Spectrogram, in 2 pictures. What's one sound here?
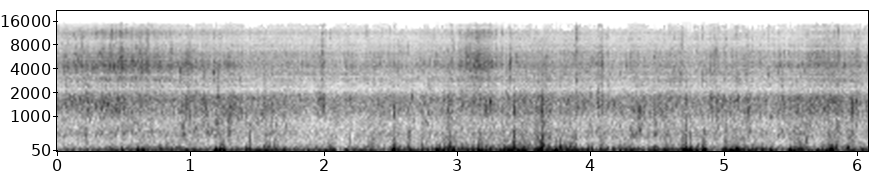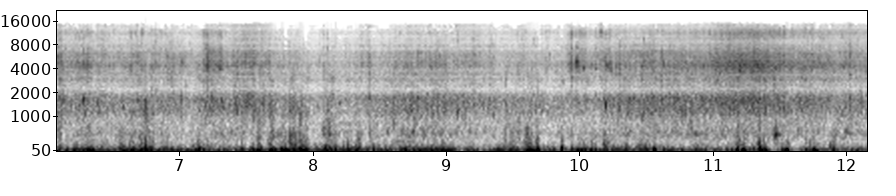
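Choppy water splashes and laps against a kayak's hull.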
